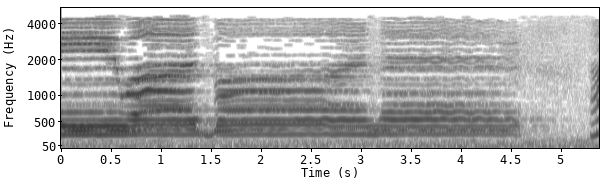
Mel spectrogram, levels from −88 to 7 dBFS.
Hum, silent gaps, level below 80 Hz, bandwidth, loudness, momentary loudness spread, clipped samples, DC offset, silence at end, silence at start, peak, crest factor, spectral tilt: none; none; -44 dBFS; 4.9 kHz; -21 LUFS; 11 LU; under 0.1%; under 0.1%; 0 s; 0 s; -4 dBFS; 16 dB; -6.5 dB/octave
